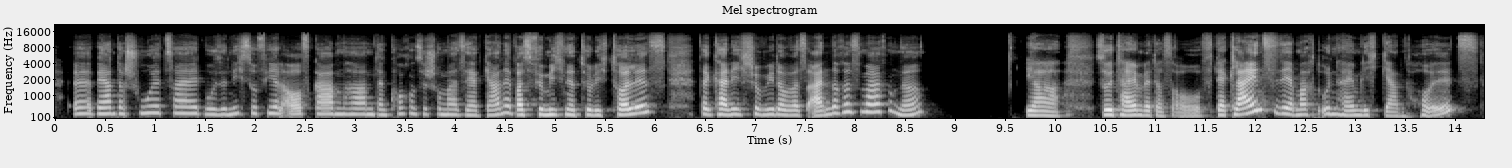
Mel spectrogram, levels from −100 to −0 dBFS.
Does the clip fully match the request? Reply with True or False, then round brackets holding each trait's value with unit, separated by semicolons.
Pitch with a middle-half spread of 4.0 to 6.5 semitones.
True (4.4 semitones)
